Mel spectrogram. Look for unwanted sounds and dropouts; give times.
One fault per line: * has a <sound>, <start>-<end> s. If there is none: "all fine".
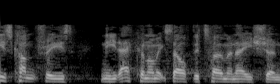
all fine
